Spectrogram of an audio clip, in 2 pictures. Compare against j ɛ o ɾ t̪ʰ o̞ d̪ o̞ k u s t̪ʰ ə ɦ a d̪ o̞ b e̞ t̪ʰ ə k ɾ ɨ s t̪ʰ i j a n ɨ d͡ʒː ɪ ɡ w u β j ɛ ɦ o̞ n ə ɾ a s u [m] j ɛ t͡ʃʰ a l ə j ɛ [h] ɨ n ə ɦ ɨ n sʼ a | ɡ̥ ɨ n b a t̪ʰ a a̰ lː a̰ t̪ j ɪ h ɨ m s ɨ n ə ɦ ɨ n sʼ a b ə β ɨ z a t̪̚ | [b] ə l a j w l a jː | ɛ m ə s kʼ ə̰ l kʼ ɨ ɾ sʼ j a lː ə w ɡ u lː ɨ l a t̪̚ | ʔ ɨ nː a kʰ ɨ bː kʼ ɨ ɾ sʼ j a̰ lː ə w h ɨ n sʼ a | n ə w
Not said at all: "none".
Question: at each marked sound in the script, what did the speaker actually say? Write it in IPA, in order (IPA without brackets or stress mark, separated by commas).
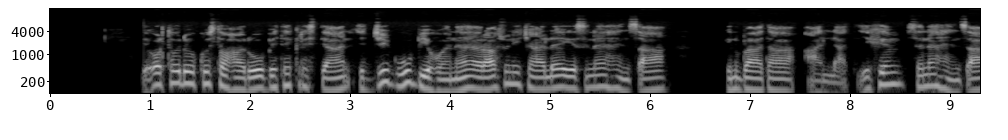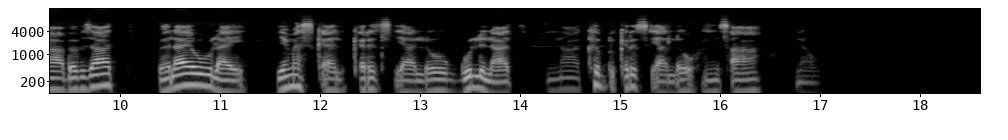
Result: n, s, b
